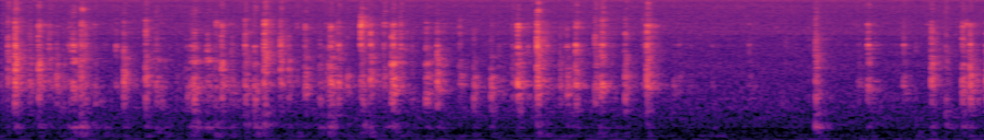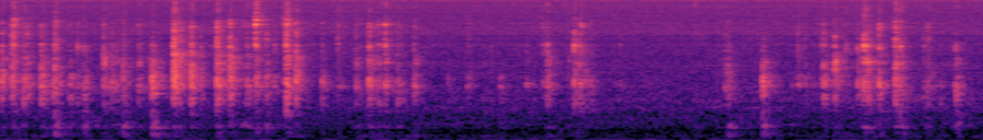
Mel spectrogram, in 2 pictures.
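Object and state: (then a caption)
Plastic mechanical keyboard being typed on. Fingertips type on a compact white backlit mechanical keyboard with plastic keycaps, producing quick, bright clacks. The sharp keystrokes come in rapid bursts separated by brief pauses, with almost no low end and very short decay.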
